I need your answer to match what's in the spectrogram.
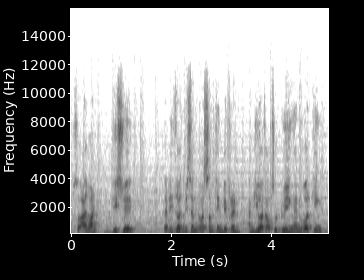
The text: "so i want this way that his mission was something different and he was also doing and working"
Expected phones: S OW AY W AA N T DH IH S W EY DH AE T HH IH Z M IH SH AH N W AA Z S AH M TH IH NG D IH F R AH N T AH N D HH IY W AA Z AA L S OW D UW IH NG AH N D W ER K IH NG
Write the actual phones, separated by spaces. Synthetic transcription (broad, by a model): S OW AY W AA N T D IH S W EY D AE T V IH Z M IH S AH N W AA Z S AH M T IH NG D IH F R AH N T AH N D HH IY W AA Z AA L S OW D UW IH NG AH N D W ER K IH NG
